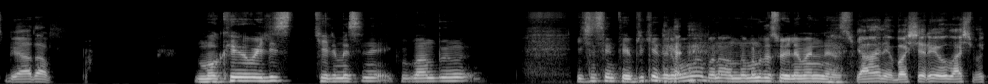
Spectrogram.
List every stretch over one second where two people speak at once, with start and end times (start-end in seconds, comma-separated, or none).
none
